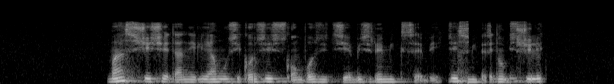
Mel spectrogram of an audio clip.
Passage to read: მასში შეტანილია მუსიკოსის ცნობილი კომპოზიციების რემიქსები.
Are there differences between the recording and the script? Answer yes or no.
yes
